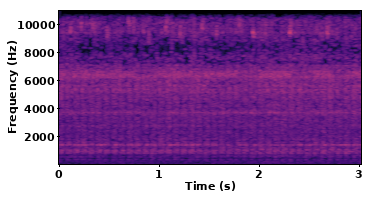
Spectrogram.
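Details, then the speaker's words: Idling GMC Yukon, model year given as '02, on a cold day of about 15°: steady rough whirring with a faint ringing and no deep knock. A dealer blamed the rods; the owner suspects a worn alternator bearing and is swapping the alternator. "I'm thinking it's the [Music] alternator let's swap this out and see what happen"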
